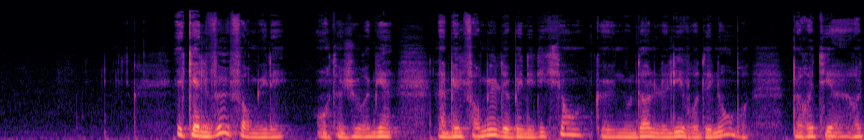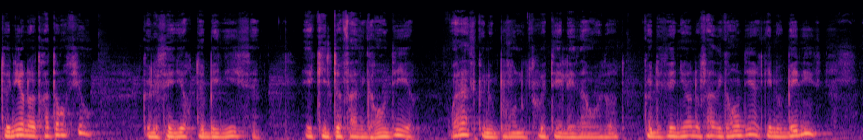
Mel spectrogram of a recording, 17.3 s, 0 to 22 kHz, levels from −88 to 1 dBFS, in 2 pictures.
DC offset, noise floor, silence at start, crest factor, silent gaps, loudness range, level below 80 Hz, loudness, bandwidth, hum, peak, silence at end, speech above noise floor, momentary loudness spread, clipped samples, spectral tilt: under 0.1%; -60 dBFS; 1.05 s; 22 dB; none; 3 LU; -48 dBFS; -26 LUFS; 14.5 kHz; none; -4 dBFS; 0.15 s; 36 dB; 10 LU; under 0.1%; -7.5 dB/octave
